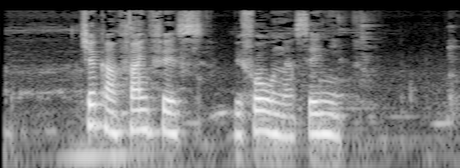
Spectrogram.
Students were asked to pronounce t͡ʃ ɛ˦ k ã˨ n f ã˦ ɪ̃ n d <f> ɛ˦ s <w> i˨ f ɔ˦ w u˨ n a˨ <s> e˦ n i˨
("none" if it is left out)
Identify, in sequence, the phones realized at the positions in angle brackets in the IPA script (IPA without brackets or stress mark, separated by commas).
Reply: f, b, s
